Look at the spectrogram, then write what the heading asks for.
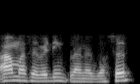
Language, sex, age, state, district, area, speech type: Tamil, male, 18-30, Tamil Nadu, Vellore, rural, conversation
